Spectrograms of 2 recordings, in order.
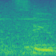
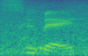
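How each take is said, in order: First: The word is said with one syllable. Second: The word is said with two syllables. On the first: The speaker calls it wrong. "I pronounced it wrong" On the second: The speaker calls it right. "It's called Sube"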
